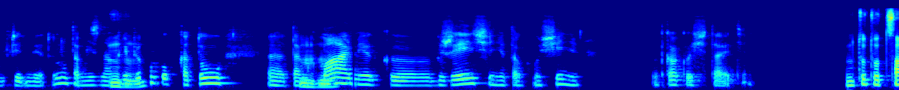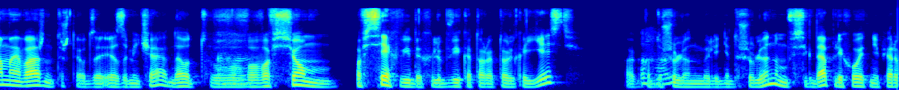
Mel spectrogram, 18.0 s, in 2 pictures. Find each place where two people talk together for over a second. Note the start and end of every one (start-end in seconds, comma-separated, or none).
none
